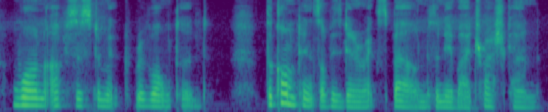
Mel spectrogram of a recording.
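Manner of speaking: ordinary delivery, nothing marked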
